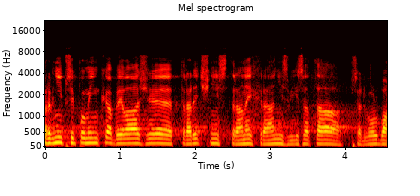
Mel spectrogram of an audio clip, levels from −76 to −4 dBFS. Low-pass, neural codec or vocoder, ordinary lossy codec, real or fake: 7.2 kHz; none; Opus, 32 kbps; real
